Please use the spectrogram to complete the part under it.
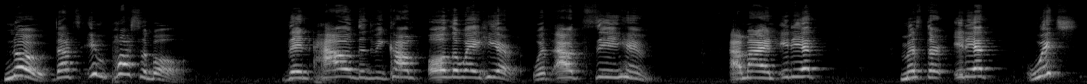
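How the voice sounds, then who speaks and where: A woman's voice: very high-pitched, slow pace, creaky, pushed and bright, heavily acted. A woman voicing a flamboyant, hot-tempered male pirate villain from a manga, theatrical, indignant and commanding. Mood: demanding, exasperated.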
